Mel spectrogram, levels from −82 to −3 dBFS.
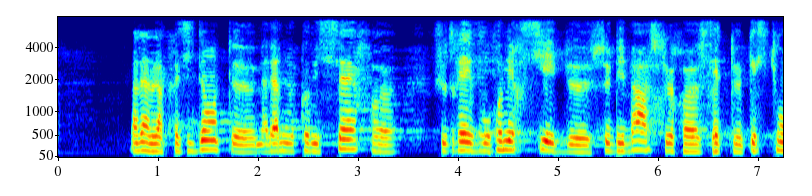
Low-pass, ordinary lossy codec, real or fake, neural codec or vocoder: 7.2 kHz; Opus, 32 kbps; fake; codec, 44.1 kHz, 2.6 kbps, SNAC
